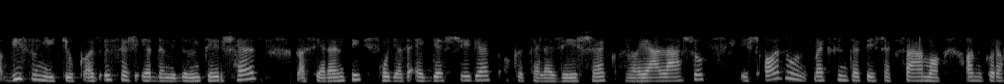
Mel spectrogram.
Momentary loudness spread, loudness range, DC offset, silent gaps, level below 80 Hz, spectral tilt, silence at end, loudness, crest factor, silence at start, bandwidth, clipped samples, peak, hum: 7 LU; 1 LU; under 0.1%; none; -82 dBFS; -4 dB/octave; 0 s; -35 LUFS; 20 dB; 0 s; 4.9 kHz; under 0.1%; -14 dBFS; none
